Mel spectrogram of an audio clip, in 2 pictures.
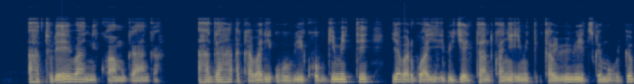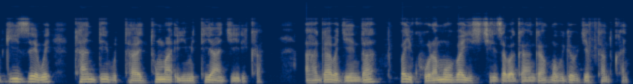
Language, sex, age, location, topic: Kinyarwanda, female, 36-49, Kigali, health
